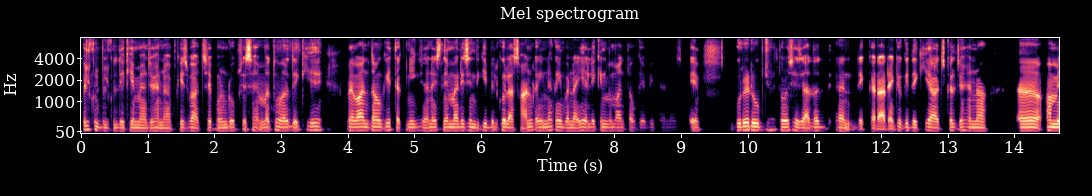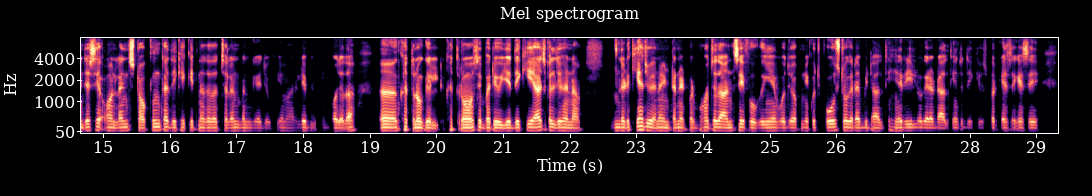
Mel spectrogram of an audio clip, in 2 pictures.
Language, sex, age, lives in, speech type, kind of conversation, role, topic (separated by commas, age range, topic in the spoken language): Hindi, male, 20-24, India, conversation, unstructured, none, क्या आपको लगता है कि तकनीक हमारी निजता को खतरे में डाल रही है?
